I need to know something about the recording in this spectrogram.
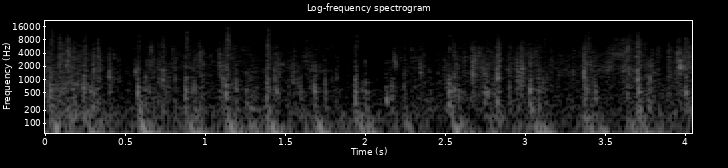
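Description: Quick, irregular footsteps of several people running on a concrete driveway.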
